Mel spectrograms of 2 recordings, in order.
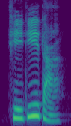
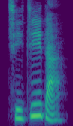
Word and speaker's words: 디디다: 않습니다 또 다른 해볼게요 동사 디디다 입니다 뒤 기단은 한 단어에 요 첫소리 자음 비극과 모음 2 가 만나도 디디다 라고 발음 해요 지지다 라고 발음하지 않습니다 그리고 또 다른 경우엔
